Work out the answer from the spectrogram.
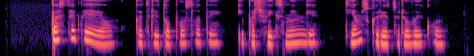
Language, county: Lithuanian, Marijampolė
